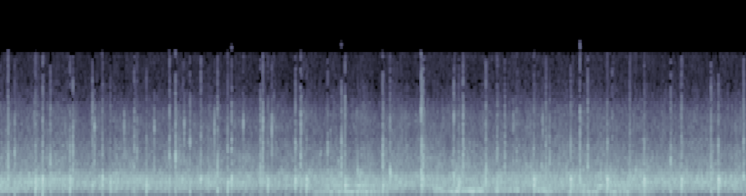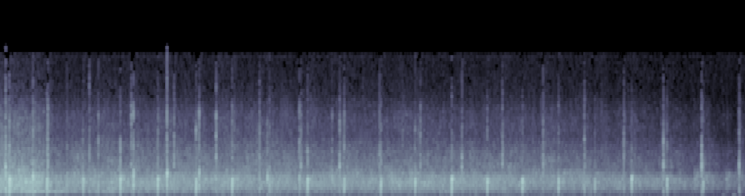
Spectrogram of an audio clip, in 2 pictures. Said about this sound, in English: Please join me in giving them a round of applause.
